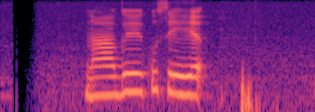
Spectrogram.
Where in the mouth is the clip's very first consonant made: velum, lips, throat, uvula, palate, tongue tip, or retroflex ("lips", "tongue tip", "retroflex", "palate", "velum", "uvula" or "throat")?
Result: tongue tip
